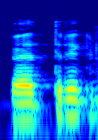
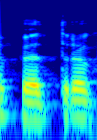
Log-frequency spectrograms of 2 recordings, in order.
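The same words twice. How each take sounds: First: पैतृक ending in -rik; PAIT-rik, an i sound in पैतृक; wrong pronunciation. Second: पैतृक ending in -rak; PAIT-rak, short a in the last syllable of पैतृक; correct pronunciation. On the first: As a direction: show the wrong पैतृक with -trik. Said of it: "पैतृक नहीं होता है". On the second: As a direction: model पैतृक with -trak, no i sound. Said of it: "पैतृक होता है". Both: Shown as a demonstration.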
